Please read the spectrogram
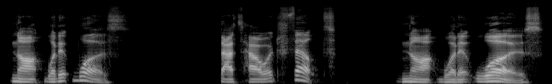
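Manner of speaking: "Not what it was" slow, every word leaned on; slow pointed emphasis. Shown as a demonstration. Host hammering the guest's phrasing, slow and pointed. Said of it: "Listen to the words she uses".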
